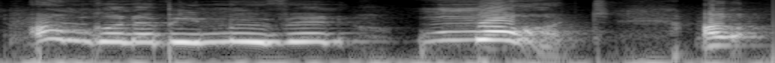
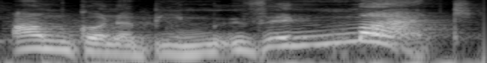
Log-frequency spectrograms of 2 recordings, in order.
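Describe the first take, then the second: First: Much higher, louder yelled repeat; real excited shout. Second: Said in the usual way. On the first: Real, not acted. Fan yelling about the new signing, thrilled. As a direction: scream it out with joy.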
